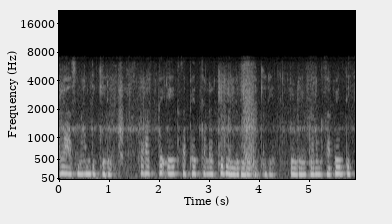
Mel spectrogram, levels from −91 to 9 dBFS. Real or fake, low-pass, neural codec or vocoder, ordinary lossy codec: real; 7.2 kHz; none; none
